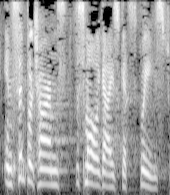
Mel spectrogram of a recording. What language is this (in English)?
English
